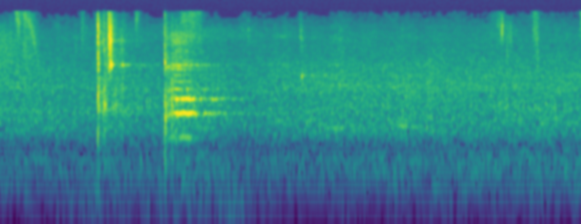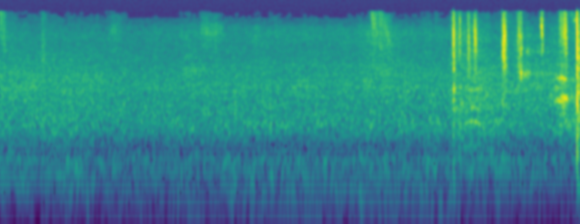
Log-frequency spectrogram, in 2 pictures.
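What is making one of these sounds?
A tennis ball is hit hard with a racket.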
